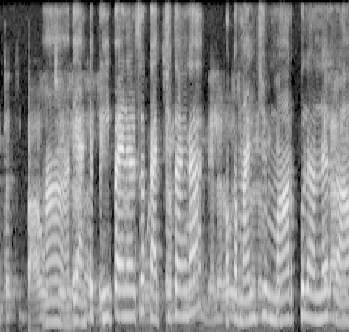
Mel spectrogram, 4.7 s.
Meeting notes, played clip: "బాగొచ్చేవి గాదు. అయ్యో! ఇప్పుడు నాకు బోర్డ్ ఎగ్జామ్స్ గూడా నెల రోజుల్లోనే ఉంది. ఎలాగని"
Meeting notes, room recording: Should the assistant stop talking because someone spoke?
Yes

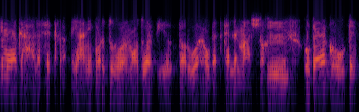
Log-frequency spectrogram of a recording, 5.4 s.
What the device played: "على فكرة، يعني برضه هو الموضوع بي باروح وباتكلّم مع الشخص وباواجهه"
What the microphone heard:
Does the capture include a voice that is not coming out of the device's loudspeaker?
Yes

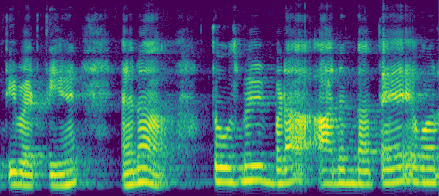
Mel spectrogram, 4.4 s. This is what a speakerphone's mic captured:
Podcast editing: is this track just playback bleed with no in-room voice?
Yes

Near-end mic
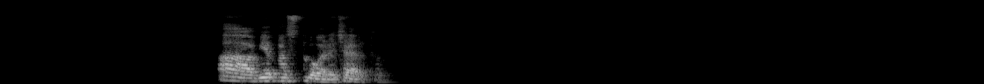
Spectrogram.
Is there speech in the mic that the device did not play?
Yes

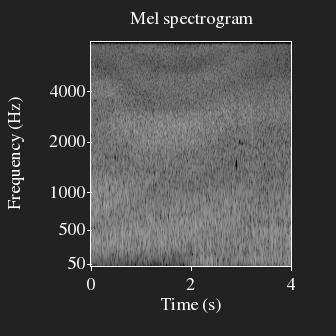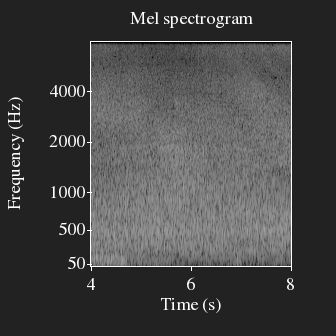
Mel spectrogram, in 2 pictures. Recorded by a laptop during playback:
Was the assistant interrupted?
No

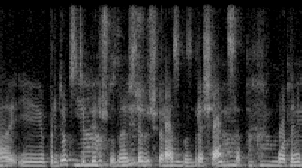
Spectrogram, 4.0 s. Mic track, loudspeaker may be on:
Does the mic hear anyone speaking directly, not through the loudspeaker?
Yes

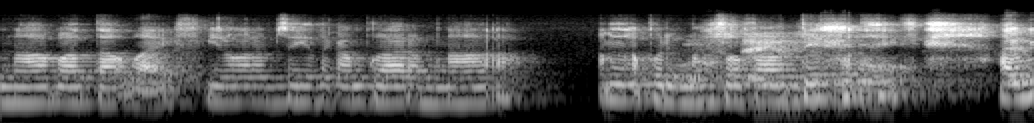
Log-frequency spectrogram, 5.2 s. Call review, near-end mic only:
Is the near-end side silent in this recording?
No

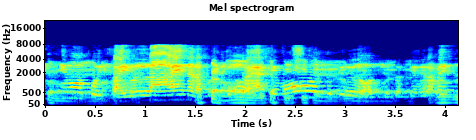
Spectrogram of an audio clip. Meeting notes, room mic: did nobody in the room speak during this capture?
No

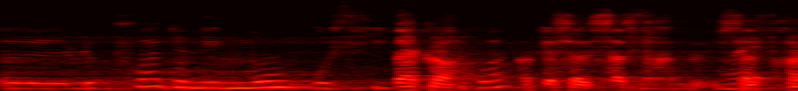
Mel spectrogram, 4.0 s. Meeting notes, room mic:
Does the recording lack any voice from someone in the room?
Yes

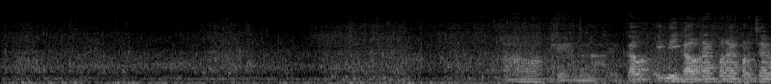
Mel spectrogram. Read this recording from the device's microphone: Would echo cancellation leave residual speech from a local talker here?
Yes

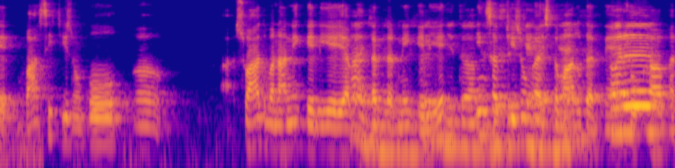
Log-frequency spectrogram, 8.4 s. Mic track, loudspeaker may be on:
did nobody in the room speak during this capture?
No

